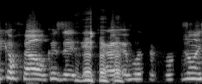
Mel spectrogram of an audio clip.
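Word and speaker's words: Kafei: ] depressing especially like watching um Andre and cfel just like or Cel Cafe I always say cfel because it it was originally supposed to be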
